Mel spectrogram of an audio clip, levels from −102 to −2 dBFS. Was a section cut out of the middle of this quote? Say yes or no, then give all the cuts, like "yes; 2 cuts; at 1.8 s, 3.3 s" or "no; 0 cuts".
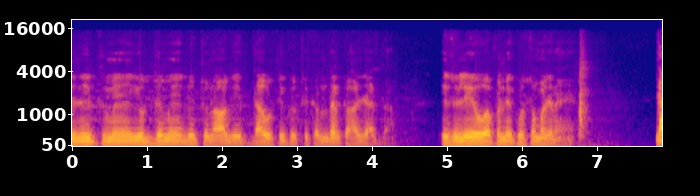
no; 0 cuts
